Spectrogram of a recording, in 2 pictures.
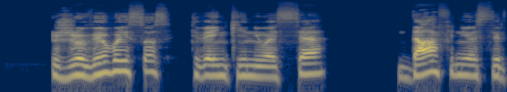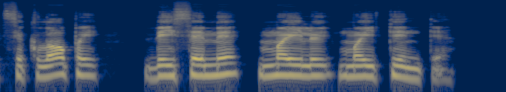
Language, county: Lithuanian, Vilnius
